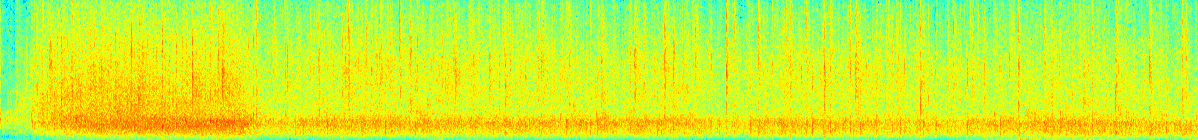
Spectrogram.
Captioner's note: applause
